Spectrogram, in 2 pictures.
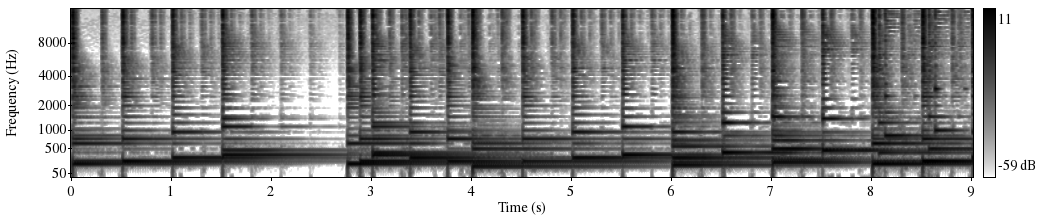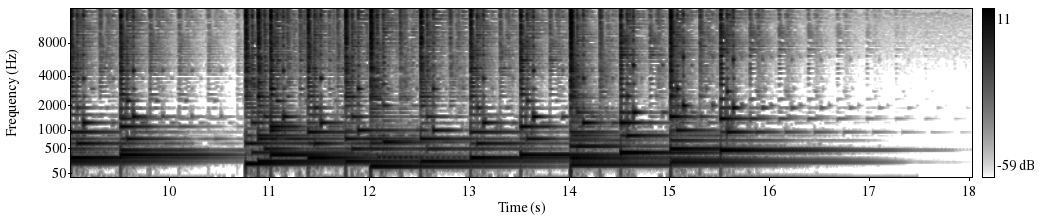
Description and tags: Pretty Pluck Sound
Made on FL5 back in 2005 for one of my first rap beats.. used a pluck instrument on FL5 to create this loop . Has a harmony on the second time around on a higher octave.
Beautiful, Emotion, Emotional, FL5, Fruity, Good, Hip, HipHop, Hop, Loops, Pluck, Pretty, Rap, Sound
